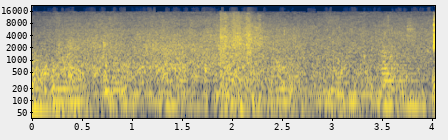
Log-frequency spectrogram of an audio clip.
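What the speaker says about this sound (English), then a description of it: "I sent thunder and storm and lightning, waves to overturn the boat and sink the prince." Storm at sea with thunder rumbling over steady heavy rain and crashing surf, waves pounding around a boat; a continuous loud, dense roar with a swelling thunder peak midway.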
